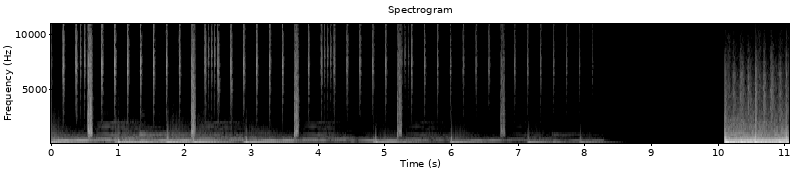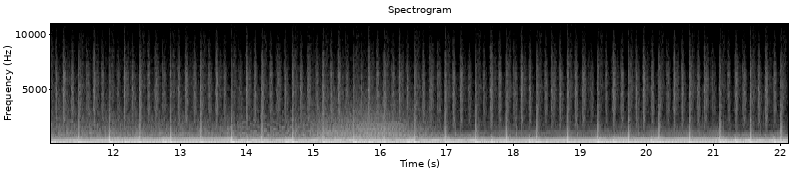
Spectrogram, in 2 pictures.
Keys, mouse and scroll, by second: 4.9 click, 5.1 z, 5.8-17.5 drag, 18.0-22.1 drag.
